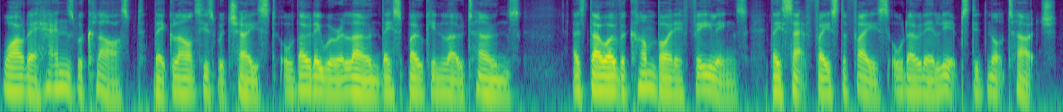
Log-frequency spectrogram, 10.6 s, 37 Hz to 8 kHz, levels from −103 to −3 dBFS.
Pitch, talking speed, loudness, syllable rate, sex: 95 Hz, 195 wpm, -20 LUFS, 5.3 syllables/s, male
